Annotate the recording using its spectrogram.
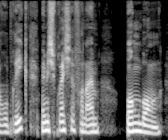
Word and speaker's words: Bonbon: Das ist nicht einfach für mich auszusprechen, weil ich will es einmal auf Französisch aussprechen. Bonbon. Auf Schweizerdeutsch, Daffeli, Sugus, Zartli. Je nach Region. Bonbon. Bonbon. Also wie eigentlich die Bon, aber einfach zweimal.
